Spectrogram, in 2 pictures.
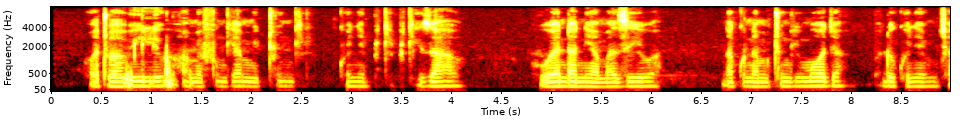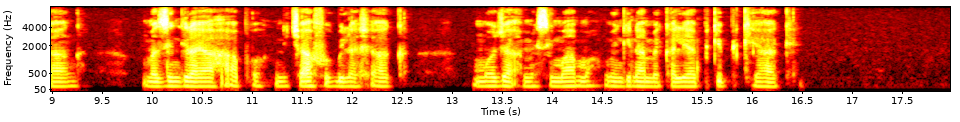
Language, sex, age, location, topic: Swahili, male, 18-24, Kisumu, agriculture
